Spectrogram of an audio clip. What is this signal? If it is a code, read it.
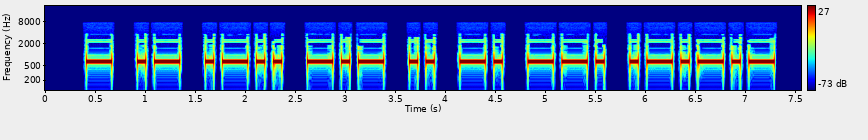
Morse code, heard as a keyed tone, about 14 wpm, 650 Hz. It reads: TALKING.
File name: 02-Chapter-02 14 WPM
